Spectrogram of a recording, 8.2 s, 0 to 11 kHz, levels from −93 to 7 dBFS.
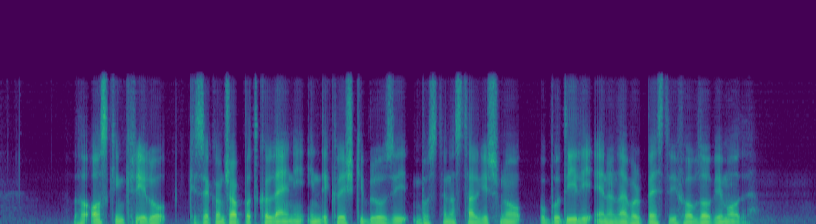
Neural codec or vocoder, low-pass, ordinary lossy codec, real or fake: codec, 16 kHz, 0.3 kbps, FocalCodec; 7.2 kHz; none; fake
